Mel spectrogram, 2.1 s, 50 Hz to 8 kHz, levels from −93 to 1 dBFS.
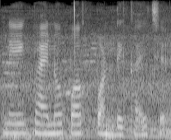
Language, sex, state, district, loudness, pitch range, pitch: Gujarati, female, Maharashtra, Mumbai Suburban, -18 LUFS, 195-205 Hz, 200 Hz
